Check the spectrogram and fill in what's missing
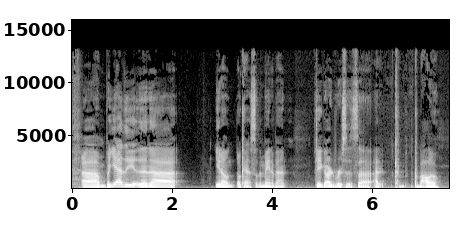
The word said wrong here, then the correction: Carvalho: We were butchering it, but we'll just go with Carvalho.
